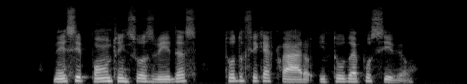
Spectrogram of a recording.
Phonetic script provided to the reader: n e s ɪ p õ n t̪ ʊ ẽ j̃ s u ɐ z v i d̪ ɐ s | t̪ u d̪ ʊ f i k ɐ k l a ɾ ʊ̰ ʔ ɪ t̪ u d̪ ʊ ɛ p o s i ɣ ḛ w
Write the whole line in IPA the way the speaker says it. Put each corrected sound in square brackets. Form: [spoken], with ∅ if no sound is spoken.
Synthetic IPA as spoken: n e s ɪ p õ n t̪ ʊ ẽ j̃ s u ɐ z v i d̪ ɐ s | t̪ u d̪ ʊ f i k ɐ k l a ɾ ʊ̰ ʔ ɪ t̪ u d̪ ʊ ɛ p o s i [v] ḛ w

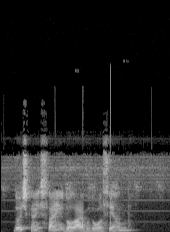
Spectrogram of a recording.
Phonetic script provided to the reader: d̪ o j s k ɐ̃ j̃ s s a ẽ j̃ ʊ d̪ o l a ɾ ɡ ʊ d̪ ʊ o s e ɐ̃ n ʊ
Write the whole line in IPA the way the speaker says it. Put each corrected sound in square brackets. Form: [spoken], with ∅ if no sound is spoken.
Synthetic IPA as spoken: d̪ o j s k ɐ̃ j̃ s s a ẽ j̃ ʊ d̪ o l a ɾ ɡ ʊ d̪ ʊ o s e ɐ̃ n ʊ

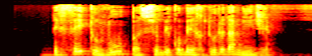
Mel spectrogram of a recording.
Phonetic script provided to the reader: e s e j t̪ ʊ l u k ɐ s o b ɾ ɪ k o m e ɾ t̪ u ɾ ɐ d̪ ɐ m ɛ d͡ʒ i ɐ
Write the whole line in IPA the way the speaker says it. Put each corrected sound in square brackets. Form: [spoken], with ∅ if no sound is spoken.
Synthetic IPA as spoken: e [f] e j t̪ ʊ l u [p] ɐ s o b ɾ ɪ k o [b] e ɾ t̪ u ɾ ɐ d̪ ɐ m [i] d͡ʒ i ɐ

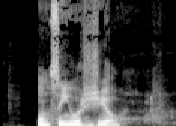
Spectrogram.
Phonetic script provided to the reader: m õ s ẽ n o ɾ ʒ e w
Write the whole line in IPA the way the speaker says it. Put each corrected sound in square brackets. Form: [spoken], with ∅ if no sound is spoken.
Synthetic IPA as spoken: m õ s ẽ [ɲ] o ɾ ʒ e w

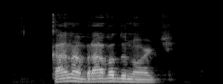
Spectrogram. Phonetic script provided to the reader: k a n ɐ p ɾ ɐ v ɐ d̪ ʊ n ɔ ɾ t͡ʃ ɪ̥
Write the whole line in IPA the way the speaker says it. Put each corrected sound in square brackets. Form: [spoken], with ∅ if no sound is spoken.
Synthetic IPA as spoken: k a n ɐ [b] ɾ [a] v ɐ d̪ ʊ n ɔ ɾ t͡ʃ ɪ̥

